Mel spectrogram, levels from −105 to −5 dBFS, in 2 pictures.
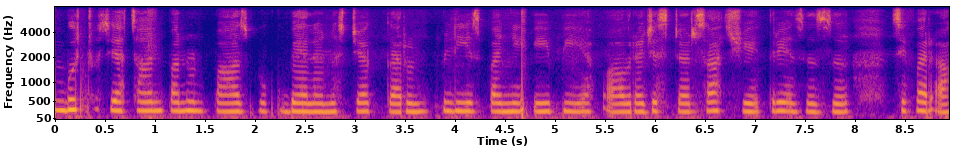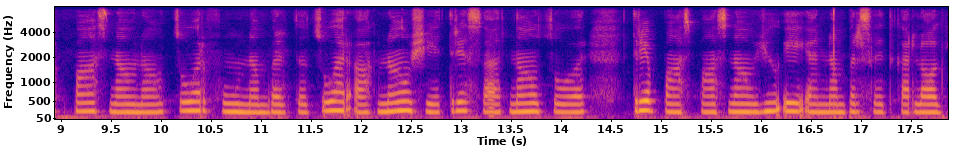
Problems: background sounds at intervals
